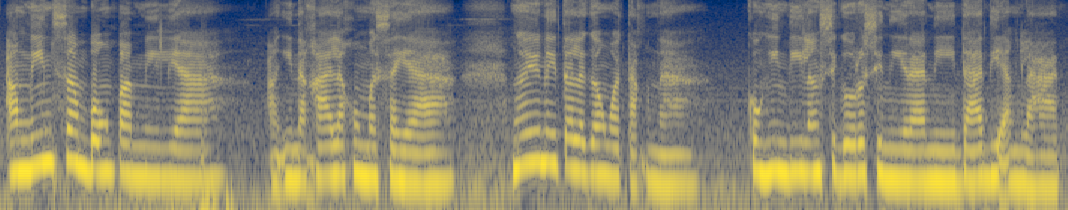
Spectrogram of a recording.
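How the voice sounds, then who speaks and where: A woman's voice: mid-range voice, normal speed, a little mellow, slight background noise, close to an everyday voice. A woman voicing a grown son reflectively narrating a life story in a scripted radio drama, sentimental in manner. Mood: hurt, wistful. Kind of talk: scripted first-person narration.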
